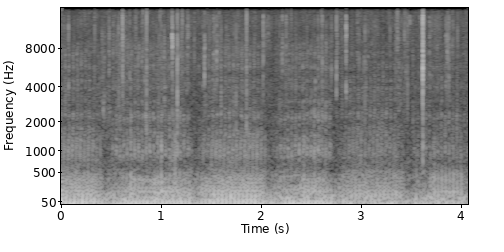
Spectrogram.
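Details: Rumbling purr from a cat, rhythmic inhale and exhale phases roughly every 0.7 seconds, accompanied by bright clicking crackles of a burning fireplace.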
